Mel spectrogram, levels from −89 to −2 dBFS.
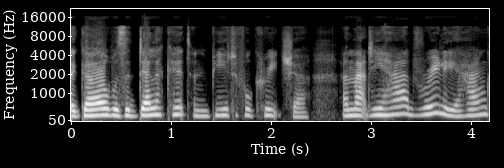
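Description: From 0.13 to 0.35 s and again from 0.70 to 0.78 s, the loudest peaks sound harsh and crackly, with their tops flattened by about 4 dB. This is likely microphone overload driving the converter past its limit. At 0.16 s and 1.17 s, the speech and background suddenly drop by about 2 dB and then about 5 dB. This likely comes from the call software stepping the microphone volume down after detecting clipping.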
